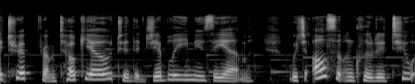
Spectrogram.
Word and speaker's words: Ghibli: Now let me say that there are two ways to pronounce Ghibli or Ghibli. The founder, Hayao Miyazaki, has said you can pronounce it either way, but our tour guide said Ghibli is correct, so that is how I will pronounce it here.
